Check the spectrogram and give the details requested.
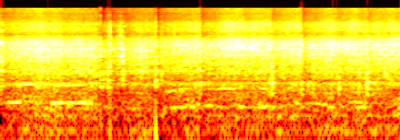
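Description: Chopped tomatoes sizzling in hot oil in a wok with sautéing garlic, ginger and onion, stirred with a spoon, with one soft knock about a second and a half in.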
